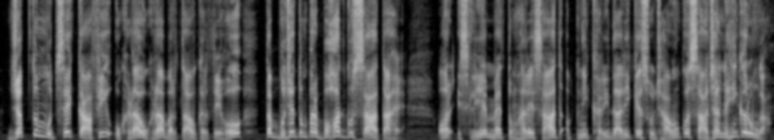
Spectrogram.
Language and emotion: Hindi, angry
